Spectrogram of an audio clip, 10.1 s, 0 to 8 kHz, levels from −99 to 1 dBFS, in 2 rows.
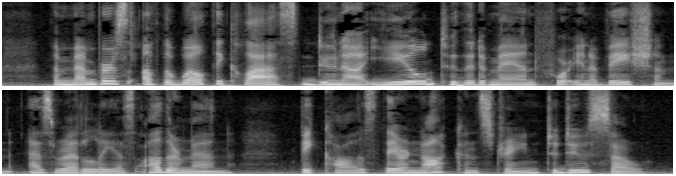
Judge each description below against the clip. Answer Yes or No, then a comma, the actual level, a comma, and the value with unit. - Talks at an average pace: Yes, average, 160 wpm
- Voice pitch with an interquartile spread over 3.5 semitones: Yes, average, 4.3 semitones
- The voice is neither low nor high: Yes, medium, 165 Hz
